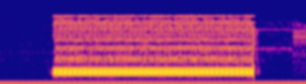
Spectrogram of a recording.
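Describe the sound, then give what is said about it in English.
A single steady telephone ringback tone on a call to the Federal Trade Commission's Identity Theft Hotline, a loud two-second buzzing burst heard through the phone line, starting abruptly and cutting off cleanly, with no voices present. “Oh, it's ringing.”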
